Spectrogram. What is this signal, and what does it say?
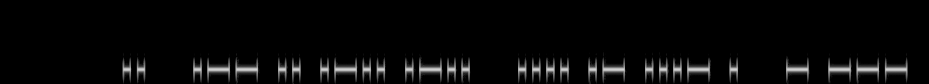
Morse code, heard as a keyed tone, about 17 wpm, 700 Hz. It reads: I WILL HAVE TO
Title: Sentences from Top 1000 Words - Review Part 1 - 17wpm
